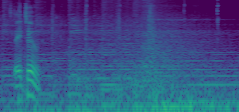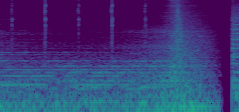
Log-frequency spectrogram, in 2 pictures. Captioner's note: clock ticking; upbeat music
